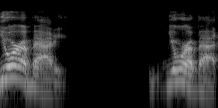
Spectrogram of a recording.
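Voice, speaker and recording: An animated woman with an American accent, her tone bright and sharp, at a moderate pace. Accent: sounds American, people say Midwest. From Canada. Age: 20s. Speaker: livestreamer. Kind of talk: casual chat. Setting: live stream.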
